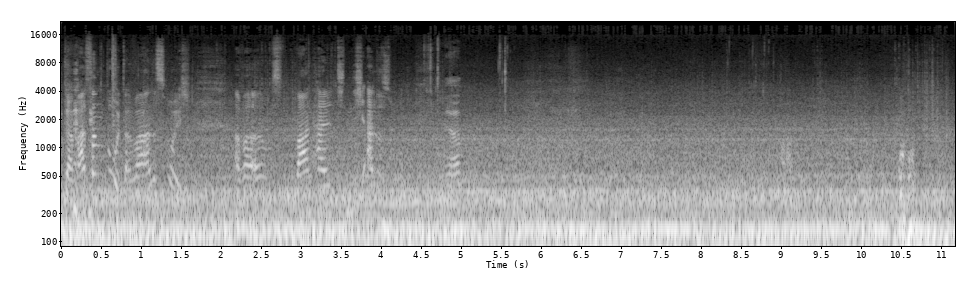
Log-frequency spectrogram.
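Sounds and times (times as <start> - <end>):
speech: 0.0 - 5.3
car driving along a road, engine and tyre rumble: 0.0 - 11.1.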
